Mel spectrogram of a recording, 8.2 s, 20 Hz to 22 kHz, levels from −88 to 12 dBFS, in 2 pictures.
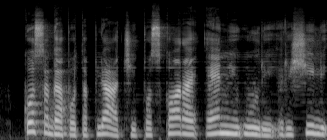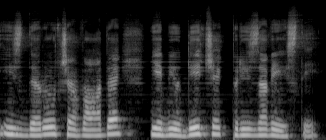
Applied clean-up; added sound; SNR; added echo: neural mask model DeepFilterNet 3.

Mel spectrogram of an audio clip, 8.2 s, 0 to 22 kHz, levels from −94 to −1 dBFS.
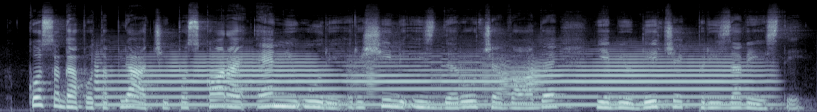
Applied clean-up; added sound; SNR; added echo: none; Trumpet; 2 dB; none.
